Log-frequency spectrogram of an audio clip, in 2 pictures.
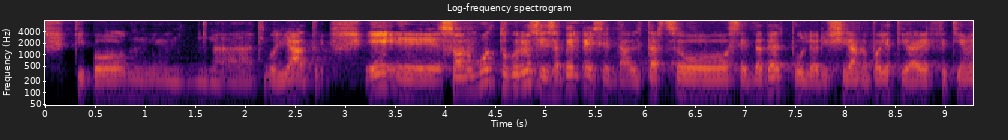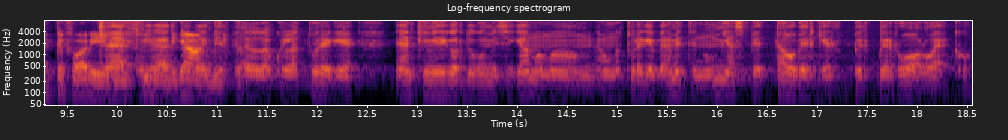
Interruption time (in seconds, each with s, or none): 9.8 s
